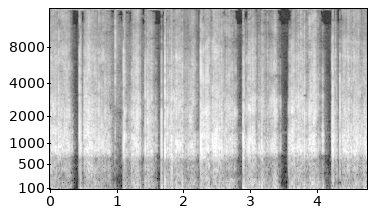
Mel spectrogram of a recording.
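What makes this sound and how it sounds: Long nails scratch and tap across the surface of a pink, pebble-grain textured leather wallet with a zipper, palm-sized and flat. Dense, crunchy scraping comes in uneven bursts separated by brief silences, with a strong midrange texture and a low thump beneath each stroke.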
